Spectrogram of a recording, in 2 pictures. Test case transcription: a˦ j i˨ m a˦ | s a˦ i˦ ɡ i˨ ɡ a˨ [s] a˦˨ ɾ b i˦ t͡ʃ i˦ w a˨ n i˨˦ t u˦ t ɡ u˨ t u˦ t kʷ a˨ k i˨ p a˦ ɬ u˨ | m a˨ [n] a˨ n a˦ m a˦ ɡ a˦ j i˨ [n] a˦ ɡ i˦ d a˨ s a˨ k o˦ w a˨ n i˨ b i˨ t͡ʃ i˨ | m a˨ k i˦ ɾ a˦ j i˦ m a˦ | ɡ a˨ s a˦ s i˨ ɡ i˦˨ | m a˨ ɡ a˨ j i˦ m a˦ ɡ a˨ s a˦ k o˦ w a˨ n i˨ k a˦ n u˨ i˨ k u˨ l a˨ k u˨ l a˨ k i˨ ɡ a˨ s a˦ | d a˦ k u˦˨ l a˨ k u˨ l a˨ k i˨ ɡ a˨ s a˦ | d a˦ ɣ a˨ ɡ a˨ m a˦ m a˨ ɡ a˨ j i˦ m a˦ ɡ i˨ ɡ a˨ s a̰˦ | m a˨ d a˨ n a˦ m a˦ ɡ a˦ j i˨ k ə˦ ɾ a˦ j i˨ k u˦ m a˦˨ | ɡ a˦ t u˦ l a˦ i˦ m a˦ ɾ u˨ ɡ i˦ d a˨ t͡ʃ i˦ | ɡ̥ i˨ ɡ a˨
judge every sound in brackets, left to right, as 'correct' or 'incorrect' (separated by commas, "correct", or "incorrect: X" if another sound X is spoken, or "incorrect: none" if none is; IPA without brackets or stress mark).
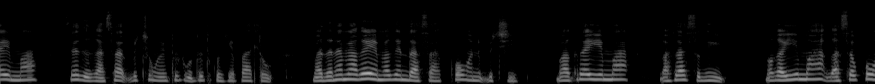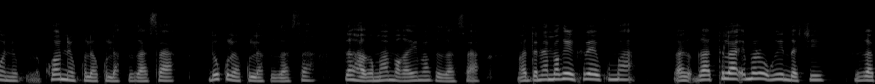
correct, incorrect: d, incorrect: m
